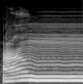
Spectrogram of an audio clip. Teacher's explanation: Huruf ma kita tahan dan tekan karena terdapat tanda tasydid di atasnya, serta kita dengungkan ya 2-3 harokat.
